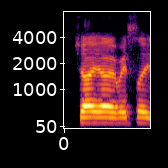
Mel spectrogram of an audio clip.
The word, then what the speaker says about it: Jose: J-O-S-E is pronounced Jose.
